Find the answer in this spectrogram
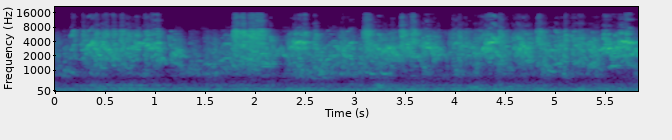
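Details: Budgies singing while perched; rapid chattering warbles and harsh little squawks rise and fall in loudness, several birds overlapping continuously.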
